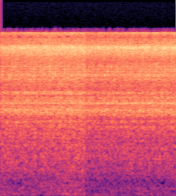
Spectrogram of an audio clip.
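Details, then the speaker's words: Car at idle, listened close to the alternator through a screwdriver: harsh, steady metallic rasp and rattle, loud up close; worn alternator bearing. "alternator yeah every time it starts to Rattle you can hear it big big time in here just magnified"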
